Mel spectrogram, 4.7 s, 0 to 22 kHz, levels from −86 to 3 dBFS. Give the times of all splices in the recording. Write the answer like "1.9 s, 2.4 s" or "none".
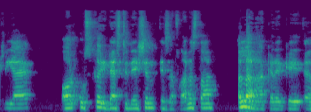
none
